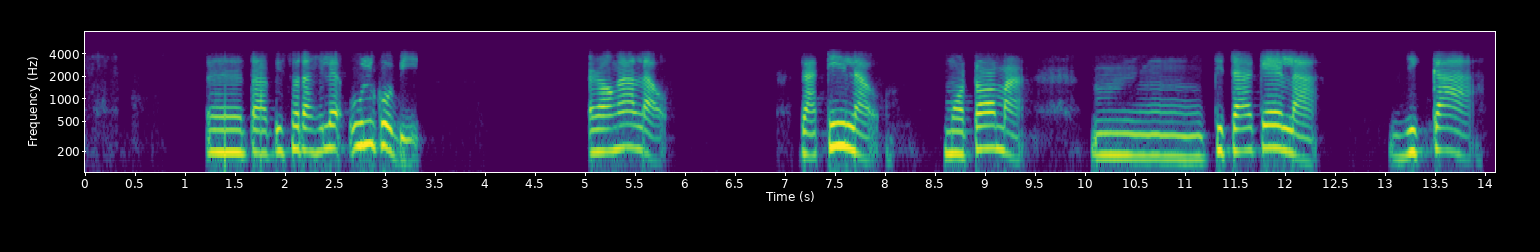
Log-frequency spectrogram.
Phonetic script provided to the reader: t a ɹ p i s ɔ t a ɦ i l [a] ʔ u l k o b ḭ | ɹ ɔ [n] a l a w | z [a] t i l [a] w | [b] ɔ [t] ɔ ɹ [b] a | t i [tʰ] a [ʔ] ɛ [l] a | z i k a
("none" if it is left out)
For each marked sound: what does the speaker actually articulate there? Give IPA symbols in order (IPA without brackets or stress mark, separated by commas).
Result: ɛ, ŋ, a, a, m, t, m, t, k, l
